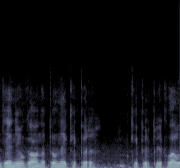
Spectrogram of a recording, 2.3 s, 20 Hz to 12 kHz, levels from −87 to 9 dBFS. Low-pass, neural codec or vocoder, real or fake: 7.2 kHz; codec, 16 kHz, 8 kbps, FreqCodec, smaller model; fake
